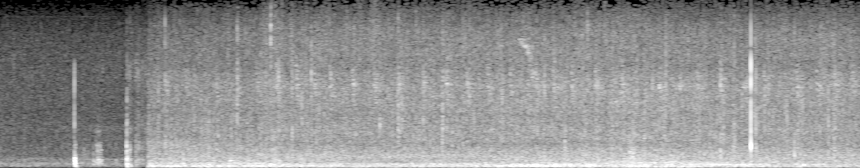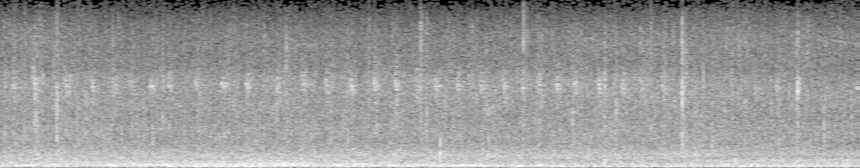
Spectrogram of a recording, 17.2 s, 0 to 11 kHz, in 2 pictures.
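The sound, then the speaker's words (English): Steady rain falls straight down with no wind on Thursday, 20 September, in an even, dense hiss, with scattered drops ticking through it. It starts after a few brief clicks and holds without gusts or wind noise. “Straight down, rain, no wind.”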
